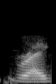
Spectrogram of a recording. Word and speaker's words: Ray: Okay, it's Ray Gregorius.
